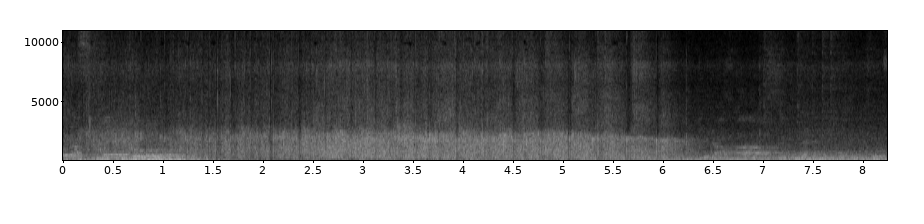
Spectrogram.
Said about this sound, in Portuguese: uma salva de palmas, professor Cícero Pinto do Nascimento.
